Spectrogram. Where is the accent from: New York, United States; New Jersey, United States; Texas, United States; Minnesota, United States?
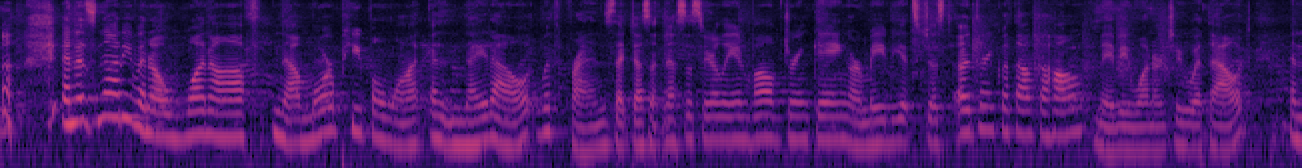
Minnesota, United States; Stillwater; I'm from Stillwater, so we were brought up with this lingo.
